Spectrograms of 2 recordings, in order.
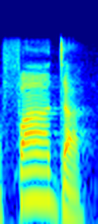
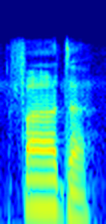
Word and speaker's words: father: La A, la primera A y la última. Fada. Fada. Termina en schwa.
